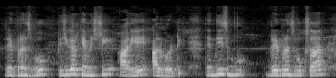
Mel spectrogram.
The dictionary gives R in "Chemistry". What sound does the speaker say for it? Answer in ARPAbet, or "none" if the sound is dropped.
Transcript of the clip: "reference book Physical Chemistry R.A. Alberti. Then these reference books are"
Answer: R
